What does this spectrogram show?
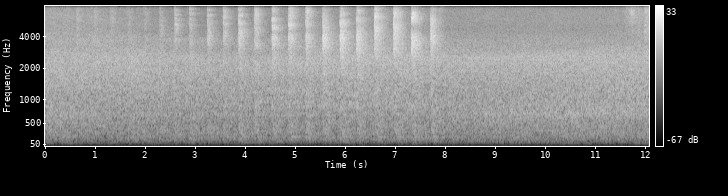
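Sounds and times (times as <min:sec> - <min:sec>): rain hiss: 0:11.0 - 0:12.0.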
